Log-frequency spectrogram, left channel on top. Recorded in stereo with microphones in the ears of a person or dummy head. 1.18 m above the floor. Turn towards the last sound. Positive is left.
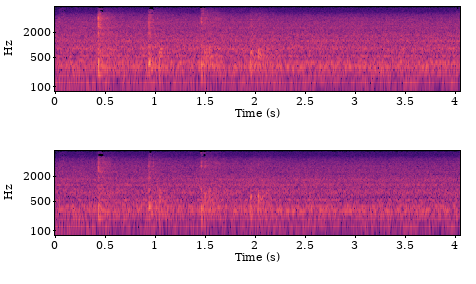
turn(degrees=-5)  # may be behind; listen again after turning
